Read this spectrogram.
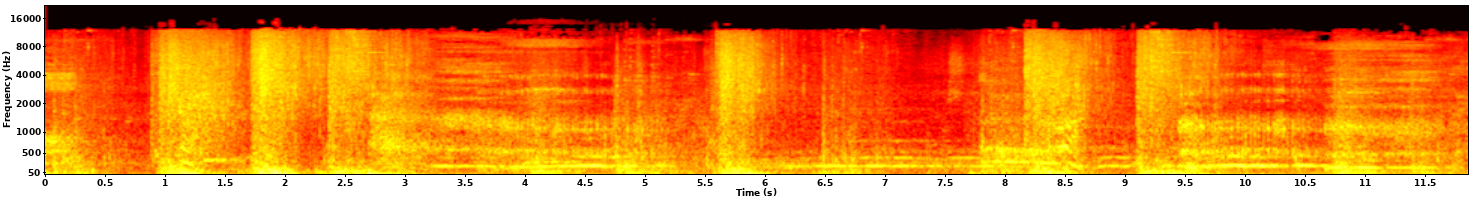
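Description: Blades slash and strike with heavy, sudden impacts.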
